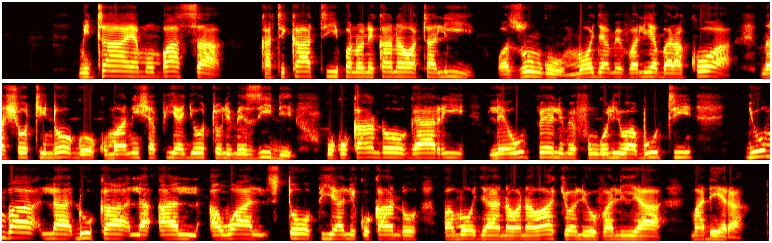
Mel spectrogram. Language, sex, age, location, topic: Swahili, male, 25-35, Mombasa, government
